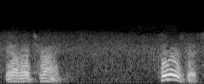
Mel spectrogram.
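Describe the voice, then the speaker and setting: An actor playing a terse, wry, hard-boiled investigator in a 1950s radio drama. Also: male voice, medium pitch, sing-song, measured pace, slight background noise. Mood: curt. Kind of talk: 1950s radio acting with first-person narration. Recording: dull 1950s radio recording.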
